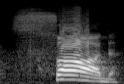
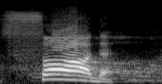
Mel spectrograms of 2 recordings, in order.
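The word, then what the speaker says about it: ص: the bottom and your the tip of your tongue is going to touch the bottom of your front teeth the bottom of your uh bottom teeth so sword sword say sword so can you can you hear the whistling sound sword and you should be able to feel your tongue is flat your tongue is flat on the bottom sword again sword and can you see your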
